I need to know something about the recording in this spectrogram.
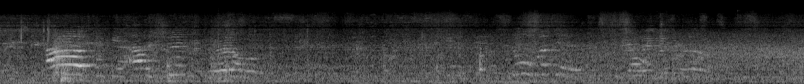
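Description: A young woman talks.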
